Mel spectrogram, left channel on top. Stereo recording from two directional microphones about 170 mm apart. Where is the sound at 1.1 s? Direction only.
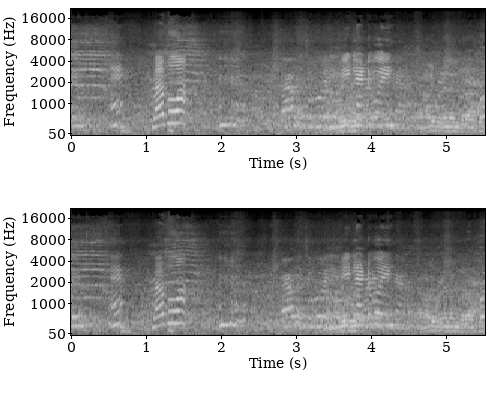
Centre (ahead or behind).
